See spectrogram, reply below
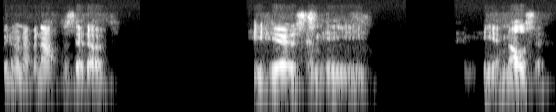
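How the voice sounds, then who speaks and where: Man, low voice, dry close sound, dull lo-fi audio, casual text study. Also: a little slow, a little mellow, no room sound. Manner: explains a text, reads Hebrew phrases and translates. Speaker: study session leader. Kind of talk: casual Talmud study chat.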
